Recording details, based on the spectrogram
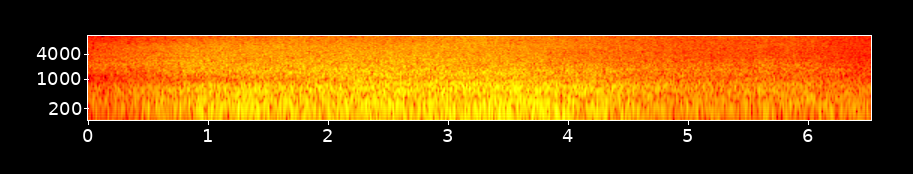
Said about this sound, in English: Wow, it's almost like you've never heard a wave before. That's exactly how I feel.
